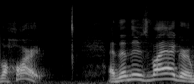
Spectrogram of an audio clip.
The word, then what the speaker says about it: Viagra: heart and then there's Viagra which rhymes with Niagara or sometimes this game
